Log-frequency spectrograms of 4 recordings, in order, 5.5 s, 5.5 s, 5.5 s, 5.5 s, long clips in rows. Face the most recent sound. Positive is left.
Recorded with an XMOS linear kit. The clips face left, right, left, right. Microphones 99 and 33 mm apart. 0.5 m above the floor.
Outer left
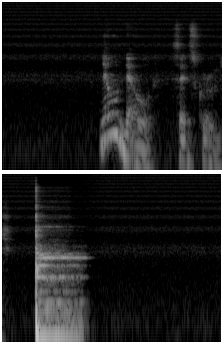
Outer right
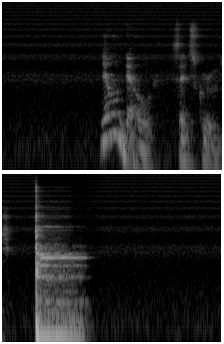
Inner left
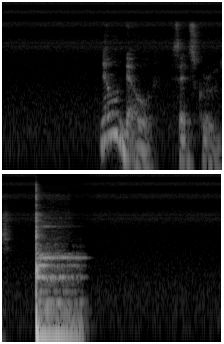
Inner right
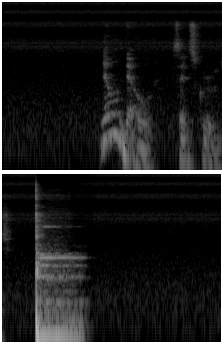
turn(degrees=45)  # may be behind; listen again after turning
